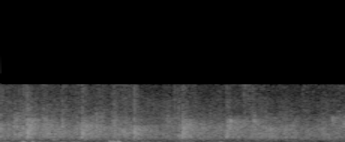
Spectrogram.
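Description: A crowd claps hands for the Lord in a steady, dense wash of overlapping claps, sustained and fairly even in loudness with no voices over it.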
